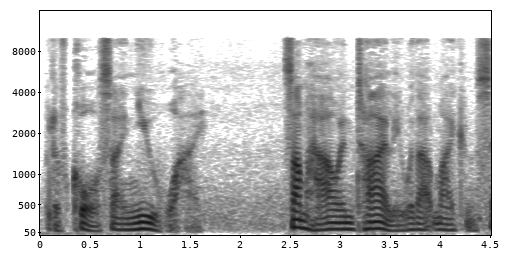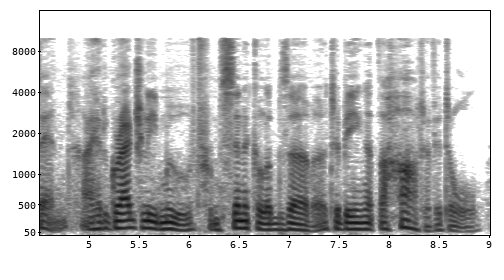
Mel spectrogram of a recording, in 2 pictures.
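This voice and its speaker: An actor playing a weary, cynical invalid gentleman who narrates his own story in a radio drama, dry and understated. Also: low-pitched, moderate pace, a little hiss or hum. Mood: reflective.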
